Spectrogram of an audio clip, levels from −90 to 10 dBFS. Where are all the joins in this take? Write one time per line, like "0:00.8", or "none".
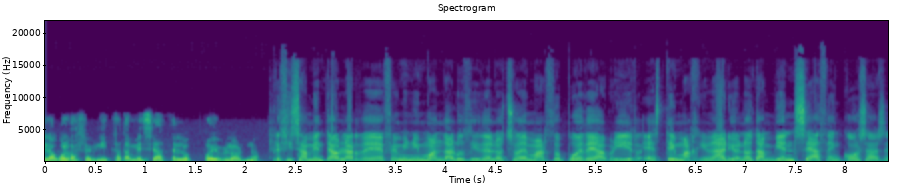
0:02.2
0:06.0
